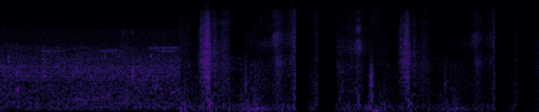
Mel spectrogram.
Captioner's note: leaves crunching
